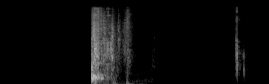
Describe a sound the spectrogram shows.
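A menu chime sounds with a short click.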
